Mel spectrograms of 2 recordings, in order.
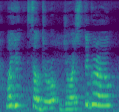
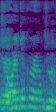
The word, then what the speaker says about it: Joy DeGruy: I mean, Joyce DeGruy. I think I said her name wrong. Yeah, Dr. Joy DeGruy.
